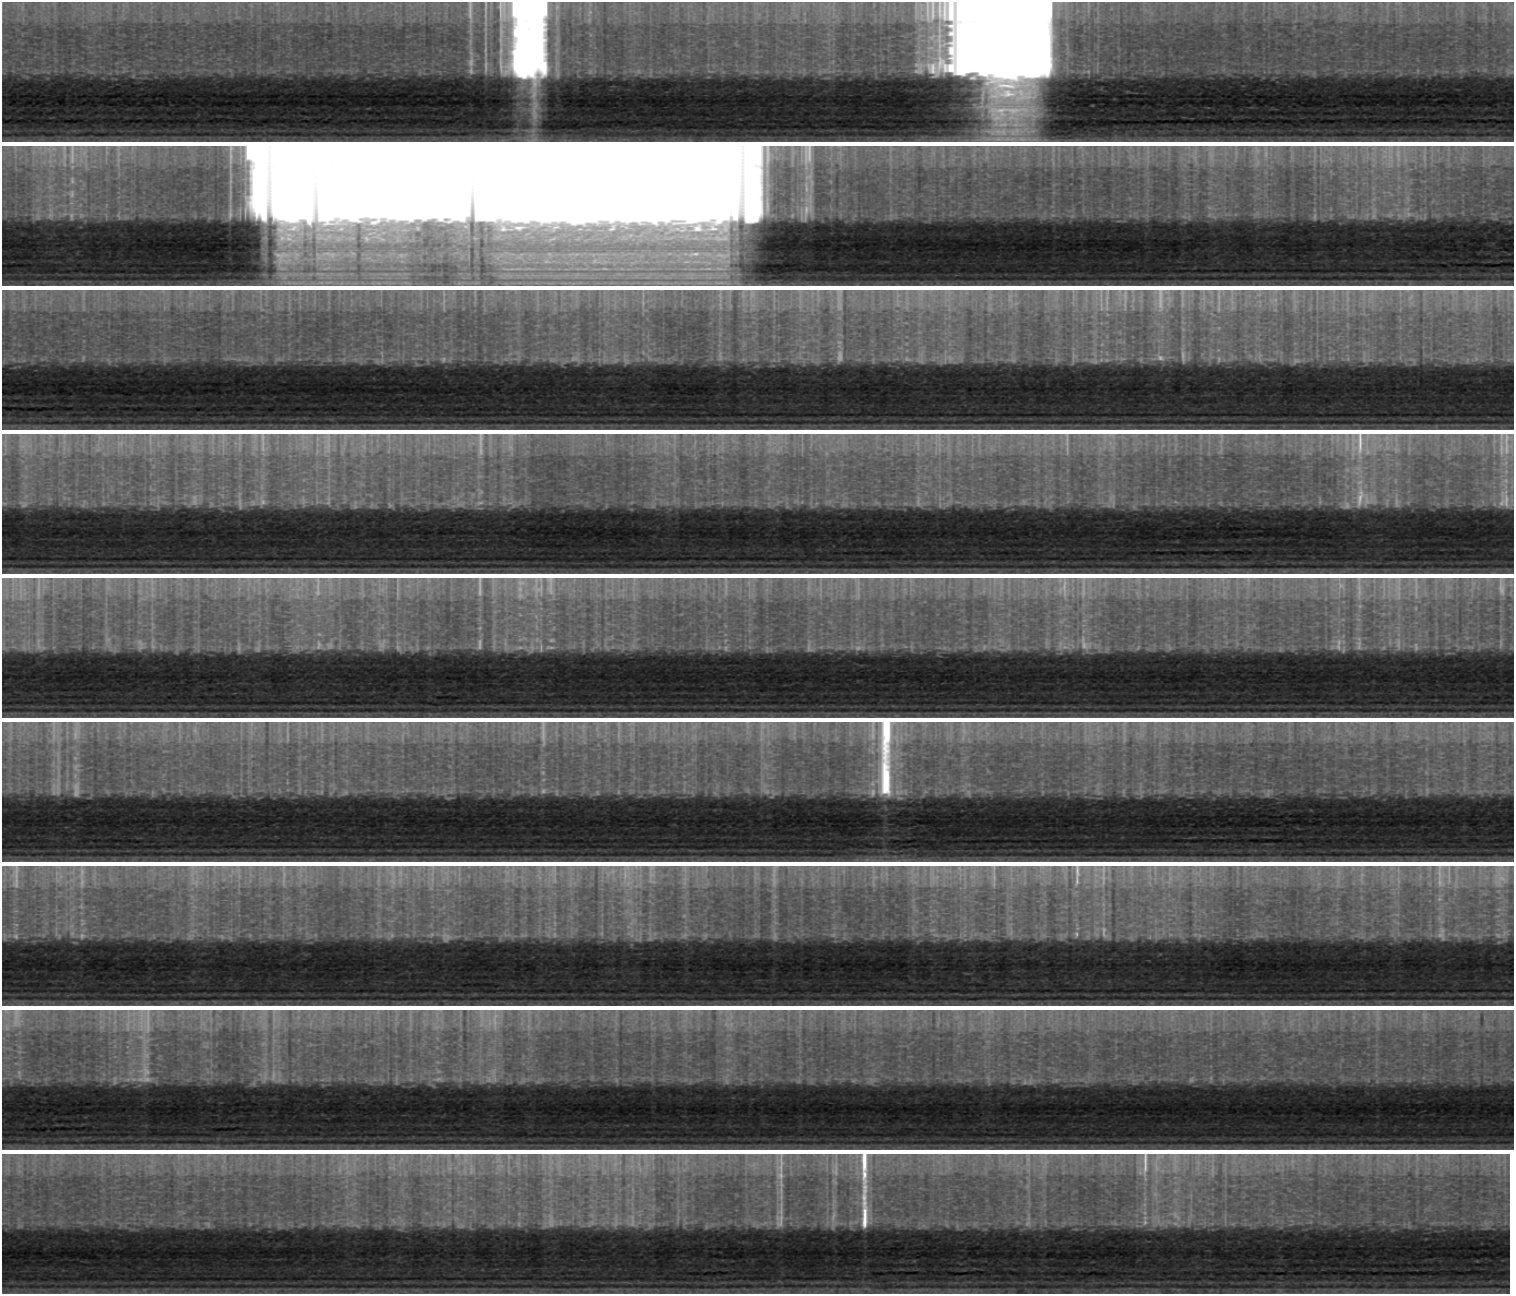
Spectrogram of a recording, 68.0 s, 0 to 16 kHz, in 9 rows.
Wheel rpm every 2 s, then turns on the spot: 210, 170, 140, 210, 90, 30, 210, 220, 230, 230, 230, 230, 230, 230, 230, 230, 240, 240, 230, 230, 230, 200, 230, 230, 220, 230, 230, 230, 210, 210, 220, 230, 230, 220.
8-10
